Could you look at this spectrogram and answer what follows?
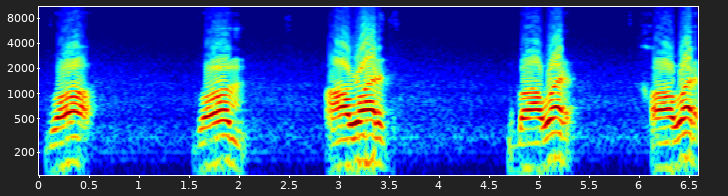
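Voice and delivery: وا وام آورد باور خاور with the واو like English w; Persian w sound. Shown as a demonstration. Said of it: "اس کے واو کی طرح ہے".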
